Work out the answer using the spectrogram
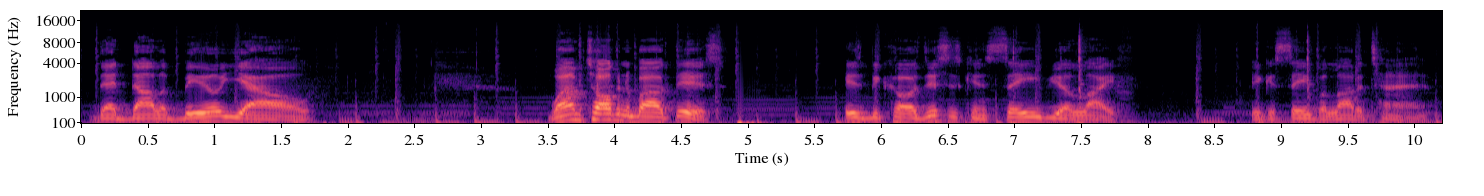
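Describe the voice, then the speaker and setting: In a fairly low, slightly mellow voice, a man speaks informally to camera as a trucker offering advice to newcomers. He is emphatic and streetwise and keeps checking in with his listeners throughout this instructional monologue.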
